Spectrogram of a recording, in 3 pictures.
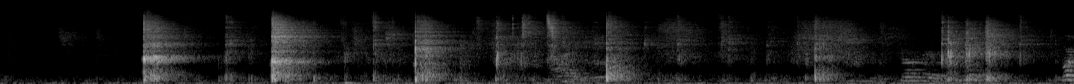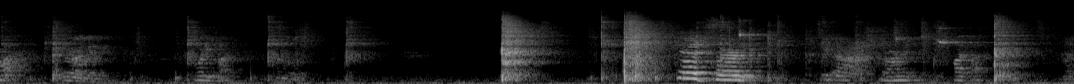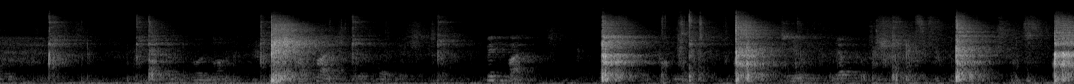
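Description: Pickleball rally: a hard paddle striking a hollow plastic ball, with the ball bouncing on the court, gives sharp pops at irregular intervals, some of them loud. Voices come in between the hits.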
